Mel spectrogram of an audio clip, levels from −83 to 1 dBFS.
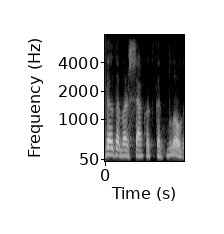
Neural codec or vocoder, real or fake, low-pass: none; real; 7.2 kHz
